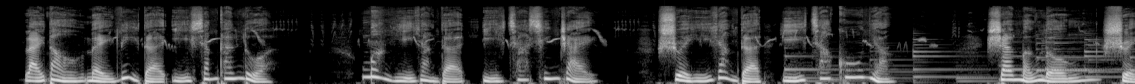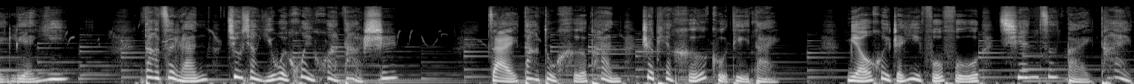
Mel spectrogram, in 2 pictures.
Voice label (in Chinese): 女 专题; 甘洛成品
